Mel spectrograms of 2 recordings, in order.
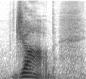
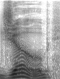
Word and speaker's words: Job: Job, the main character of the book of Job, could absolutely be pronounced like Job if things were different, for example. But the standard long O pronunciation, Job, is well established.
